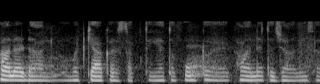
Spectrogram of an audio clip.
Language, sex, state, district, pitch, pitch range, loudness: Hindi, female, Jharkhand, Sahebganj, 190 Hz, 185-195 Hz, -22 LUFS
